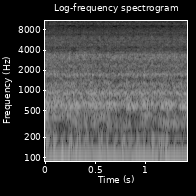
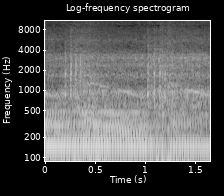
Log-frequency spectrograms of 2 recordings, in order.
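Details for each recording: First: Honda Scoopy (K44) scooter after CVT repair with new drive belt, CVT cover still off: even steady idle with smooth beat, no rough rustle or scraping from the belt drive, normal idle. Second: Honda Scoopy (K44) scooter, before repair, weak power and rough CVT sound: revs then settles with a thin squeak sliding down in pitch as revs drop, from front roller area, possibly worn roller housing or loose ramp plate.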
